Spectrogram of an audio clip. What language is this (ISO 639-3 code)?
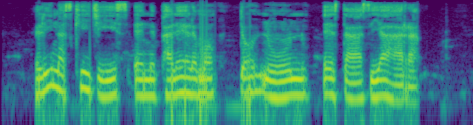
epo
